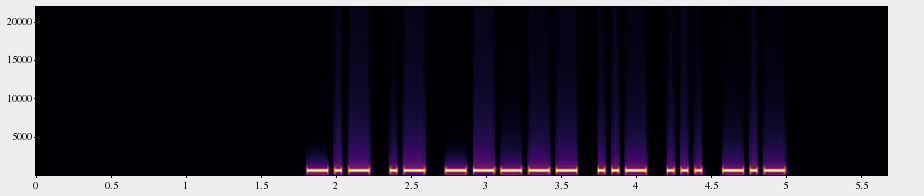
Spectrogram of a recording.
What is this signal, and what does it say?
Morse code, heard as a keyed tone, about 26 wpm, 700 Hz. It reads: KA0USK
